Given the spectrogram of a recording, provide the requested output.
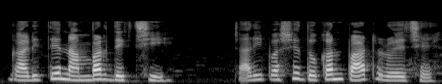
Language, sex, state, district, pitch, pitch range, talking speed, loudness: Bengali, female, West Bengal, Alipurduar, 205 Hz, 190-230 Hz, 80 wpm, -18 LUFS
